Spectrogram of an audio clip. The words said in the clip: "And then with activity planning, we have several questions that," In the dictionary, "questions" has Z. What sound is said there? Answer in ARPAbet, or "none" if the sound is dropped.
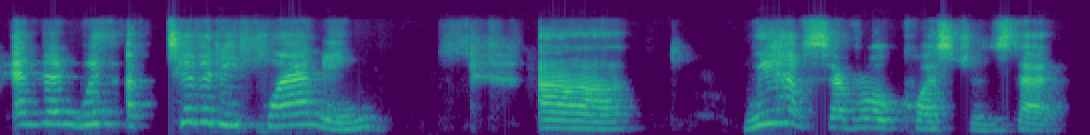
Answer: Z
